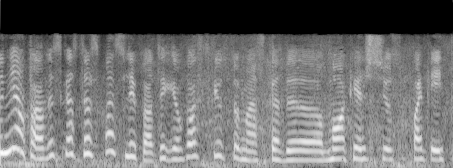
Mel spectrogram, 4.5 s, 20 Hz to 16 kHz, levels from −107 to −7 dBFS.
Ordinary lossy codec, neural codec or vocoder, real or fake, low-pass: AAC, 48 kbps; codec, 16 kHz, 2 kbps, X-Codec, HuBERT features, trained on general audio; fake; 7.2 kHz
